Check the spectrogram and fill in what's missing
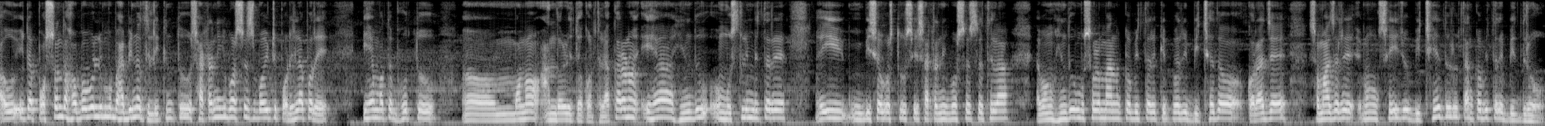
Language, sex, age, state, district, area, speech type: Odia, male, 60+, Odisha, Jajpur, rural, spontaneous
